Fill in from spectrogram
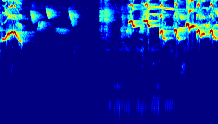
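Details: Orange-headed thrush song played to get a captive bird singing: a loud rising-falling whistle, quiet soft notes, then repeated bright slurred whistles over a low hum.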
